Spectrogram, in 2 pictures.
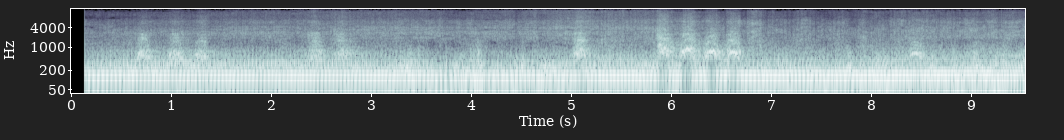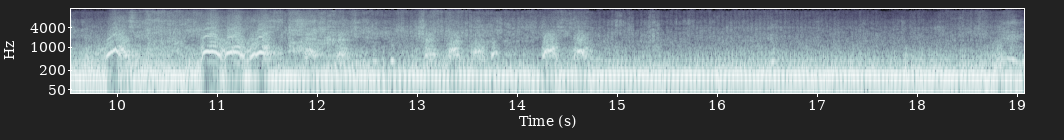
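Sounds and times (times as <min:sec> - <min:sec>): engine running: 0:00.2 - 0:19.0
dog barking: 0:00.6 - 0:01.6, 0:02.3 - 0:03.0, 0:05.0 - 0:06.9, 0:08.3 - 0:08.7, 0:09.8 - 0:14.9.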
